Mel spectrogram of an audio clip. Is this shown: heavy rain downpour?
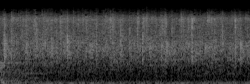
yes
